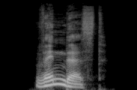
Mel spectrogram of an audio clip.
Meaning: inflection of wenden: 1. second-person singular present 2. second-person singular subjunctive I
- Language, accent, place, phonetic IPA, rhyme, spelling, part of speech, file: German, Germany, Berlin, [ˈvɛndəst], -ɛndəst, wendest, verb, De-wendest.ogg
